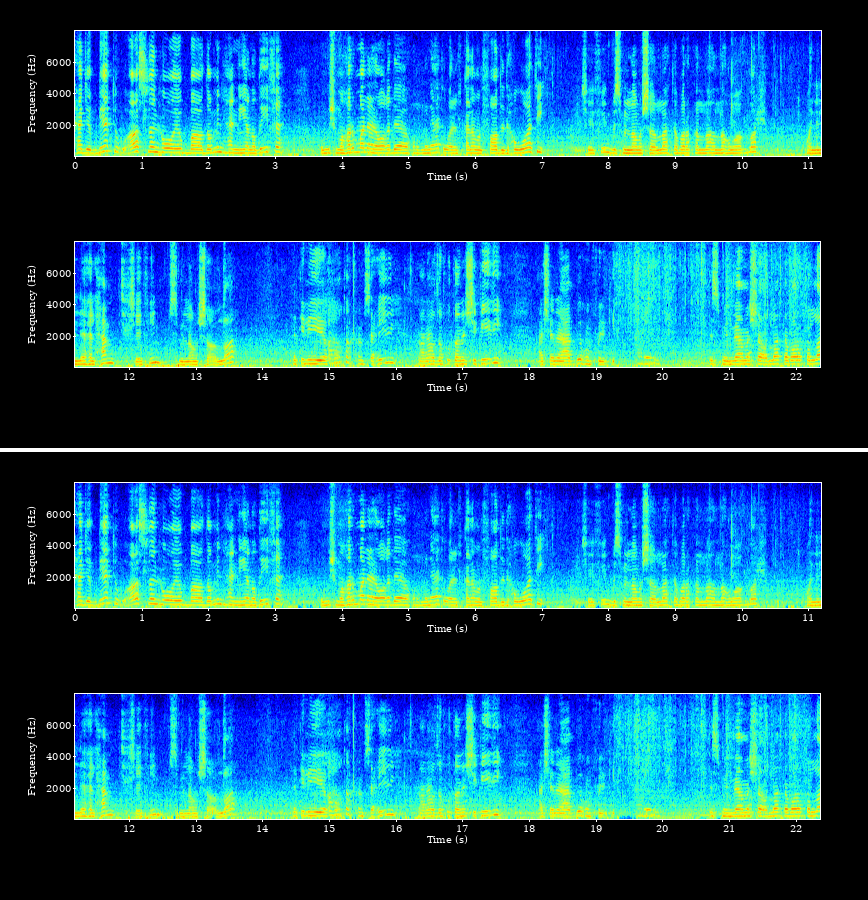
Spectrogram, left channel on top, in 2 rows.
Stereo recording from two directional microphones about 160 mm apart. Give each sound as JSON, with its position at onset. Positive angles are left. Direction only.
{"t": 0.0, "sound": "speech", "side_deg": 70}
{"t": 14.5, "sound": "speech", "side_deg": 90}
{"t": 15.6, "sound": "speech", "side_deg": 75}
{"t": 20.7, "sound": "speech", "side_deg": 70}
